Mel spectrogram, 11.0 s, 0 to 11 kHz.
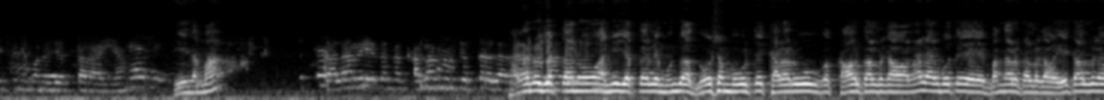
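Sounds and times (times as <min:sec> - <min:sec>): woman talking on a call: 0:00.0 - 0:01.7, 0:02.4 - 0:05.6.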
